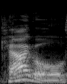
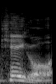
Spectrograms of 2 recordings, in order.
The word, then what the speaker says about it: Kaggle: that uh Google had acquired kaggle exactly yeah kaggle so not Kegel it was some mispronunciation yeah I'd heard it on a previous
